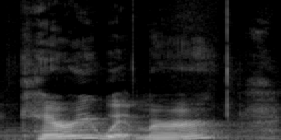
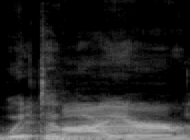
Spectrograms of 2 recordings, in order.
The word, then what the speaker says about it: Whitmer: I was going to say, you said it exactly how it's spelled. – Does anyone not? – Yes. People add many syllables. I've gotten Whitmire, Whitmer. – God, people are just Whittemore, dumb.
